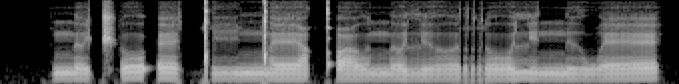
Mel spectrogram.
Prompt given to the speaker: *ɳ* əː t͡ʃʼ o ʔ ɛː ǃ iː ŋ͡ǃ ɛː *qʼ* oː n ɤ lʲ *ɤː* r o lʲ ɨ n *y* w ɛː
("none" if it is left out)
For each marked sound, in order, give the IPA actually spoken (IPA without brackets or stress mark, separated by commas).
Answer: n, qʼ, ɤː, ɨ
